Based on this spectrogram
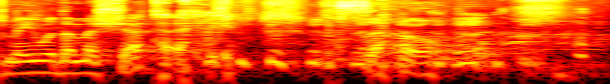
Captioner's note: audience laughs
